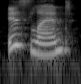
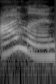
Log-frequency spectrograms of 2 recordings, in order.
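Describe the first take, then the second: First: The S in the middle is pronounced. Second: The S in the middle is silent. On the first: The speaker calls it wrong. "I said island" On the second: The speaker calls it right. "no, it's island"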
